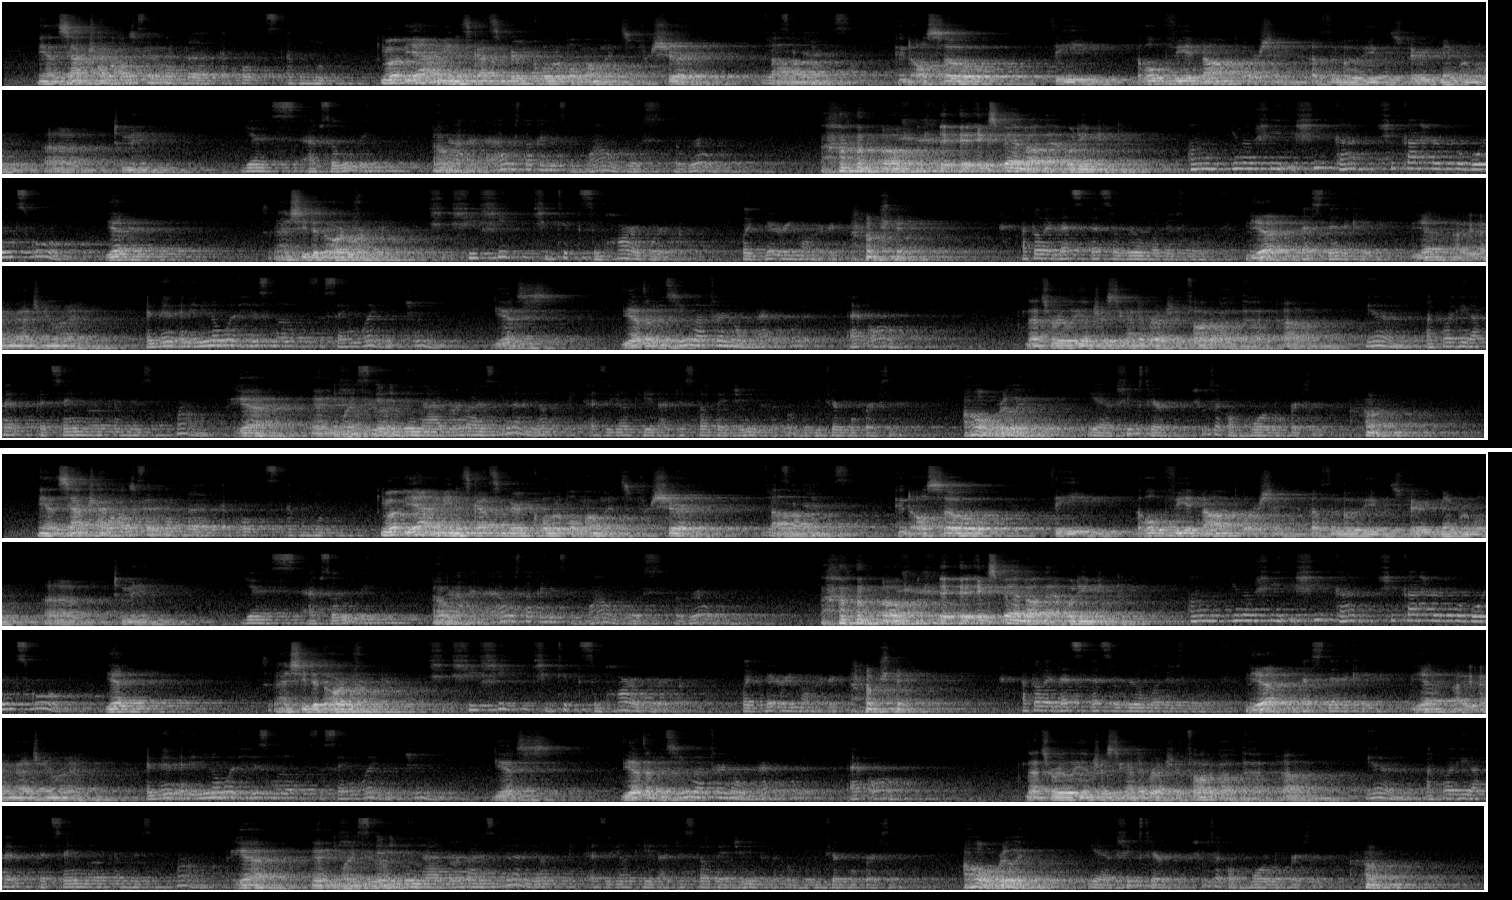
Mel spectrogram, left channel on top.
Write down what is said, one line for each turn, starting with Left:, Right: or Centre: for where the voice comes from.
Right: Yeah, the soundtrack
Left: Like I, I will always
Right: was good.
Left: think about the the quotes of the movie.
Right: Well, yeah. I mean, it's got some very quotable moments for sure.
Left: Yes,
Right: Um,
Left: it does.
Right: And also the the whole Vietnam portion of the movie was very memorable uh to me.
Left: Yes, absolutely.
Right: Oh,
Left: And I I I always thought that his mom was a real one.
Right: <laughs> oh,
Left: <laughs>
Right: e- e- expand on that. What do you mean?
Left: Um, you know, she she got she got her little boy in school.
Right: Yeah, <laughs> she did the hard work.
Left: She she she she did some hard work, like very hard.
Right: <laughs>
Left: <laughs>
Right: Okay.
Left: I feel like that's that's a real mother's love.
Right: Yeah.
Left: That's dedicated.
Right: Yeah, I I imagine you're right.
Left: And then and, and you know what? His love was the same way with Jenny.
Right: Yes. Yeah,
Left: Like
Right: that's
Left: he he loved her no matter what at all.
Right: that's really interesting. I never actually thought about that. Um
Left: Yeah, I feel like he got that that same love from his mom.
Right: yeah. Yeah, you
Left: It's
Right: might
Left: just,
Right: be right.
Left: and, and then I realized even at a young as a young kid, I just thought that Jenny was like a really terrible person.
Right: Oh, really?
Left: Yeah, she was terrible. She was like a horrible person.
Right: Huh.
